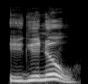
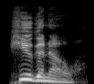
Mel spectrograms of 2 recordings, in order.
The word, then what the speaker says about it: Huguenot: By the way, the French pronounce the Americanized word Huguenot as Huguenot, while the British pronunciation is Huguenot.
